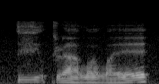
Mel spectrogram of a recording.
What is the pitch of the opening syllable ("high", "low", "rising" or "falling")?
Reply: falling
